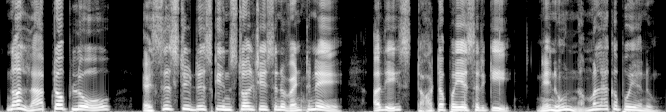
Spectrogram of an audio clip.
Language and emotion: Telugu, surprised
